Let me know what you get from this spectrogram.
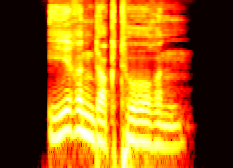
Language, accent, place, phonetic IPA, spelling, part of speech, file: German, Germany, Berlin, [ˈeːʁəndɔkˌtoːʁən], Ehrendoktoren, noun, De-Ehrendoktoren.ogg
- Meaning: plural of Ehrendoktor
